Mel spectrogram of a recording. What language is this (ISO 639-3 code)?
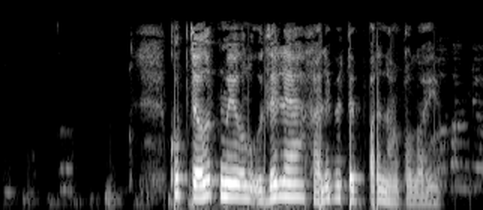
bak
